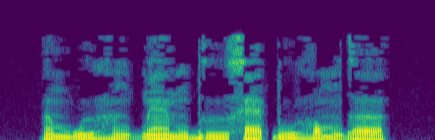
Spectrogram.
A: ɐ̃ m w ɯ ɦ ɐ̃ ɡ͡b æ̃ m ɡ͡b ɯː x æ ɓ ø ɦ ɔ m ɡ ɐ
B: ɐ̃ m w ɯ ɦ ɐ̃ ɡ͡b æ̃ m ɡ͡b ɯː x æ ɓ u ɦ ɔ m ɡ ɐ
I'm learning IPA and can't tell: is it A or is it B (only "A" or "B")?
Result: B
